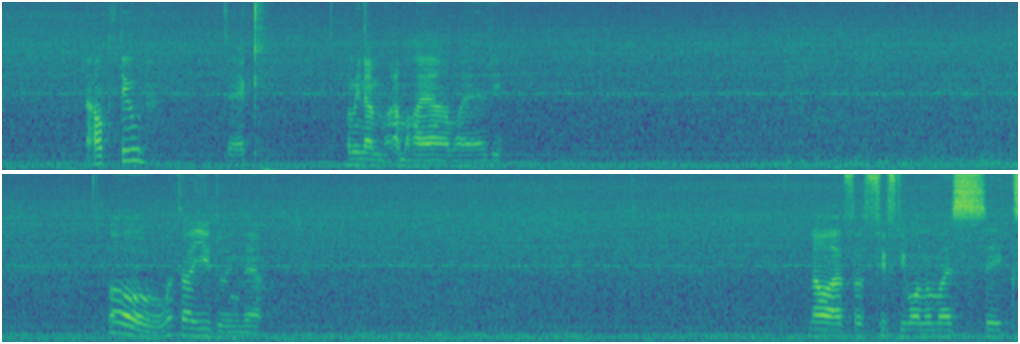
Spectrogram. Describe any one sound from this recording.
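A plane's engine drones steadily.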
